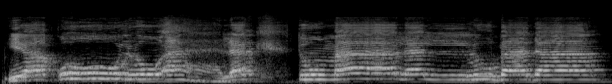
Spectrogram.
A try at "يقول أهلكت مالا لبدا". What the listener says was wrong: لا نترك فاصلا زمنيا بين شدة الكاف وهمسها، فلا نقول أهلكت، واضح؟ وإنما إذا ما انقطع الصوت نتيجة غلق المخرج في الكاف، يعني أتينا بصفة الشدة في الكاف، مباشرة نتبعها بالهمس، فنقول أهلك أهلك أهلكت أهلكت، ولا نقول أهلكت.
